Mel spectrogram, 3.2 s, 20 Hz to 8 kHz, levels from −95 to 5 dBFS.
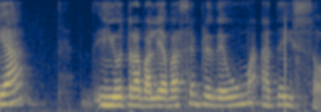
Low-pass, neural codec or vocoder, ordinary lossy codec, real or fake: none; none; none; real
